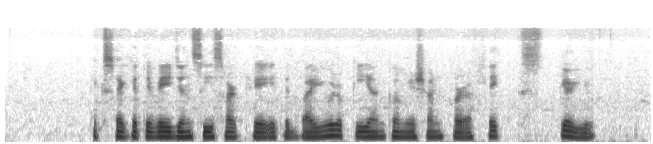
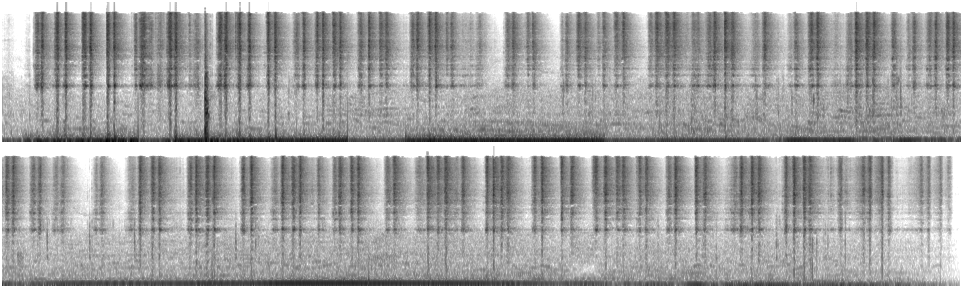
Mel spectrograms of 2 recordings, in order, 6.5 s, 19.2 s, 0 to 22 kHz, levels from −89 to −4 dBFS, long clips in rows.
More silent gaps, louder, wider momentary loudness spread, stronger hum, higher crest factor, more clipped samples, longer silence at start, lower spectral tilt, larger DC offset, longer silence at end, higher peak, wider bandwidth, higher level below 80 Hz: neither; second, -28 LUFS vs -18 LUFS; about the same, 11 LU vs 10 LU; neither; about the same, 18 dB vs 20 dB; neither; first, 0.9 s vs 0 s; first, -7 dB/octave vs -0.5 dB/octave; neither; first, 0.55 s vs 0.1 s; second, -10 dBFS vs 0 dBFS; second, 11.5 kHz vs 17 kHz; second, -48 dBFS vs -24 dBFS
